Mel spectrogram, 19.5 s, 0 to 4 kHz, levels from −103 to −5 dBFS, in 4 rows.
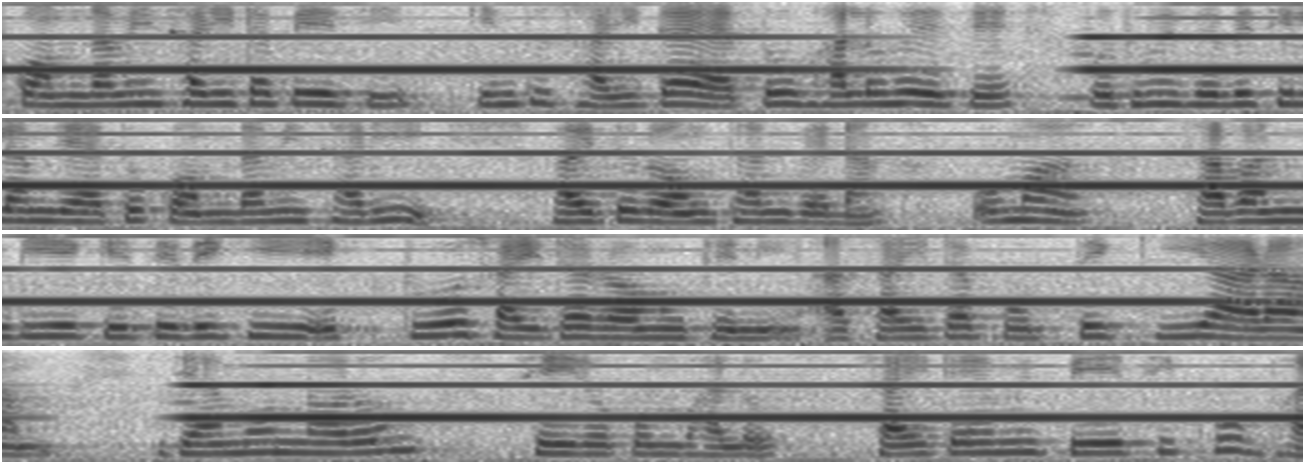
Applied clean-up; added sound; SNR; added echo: none; Wind instrument, woodwind instrument; -5 dB; none.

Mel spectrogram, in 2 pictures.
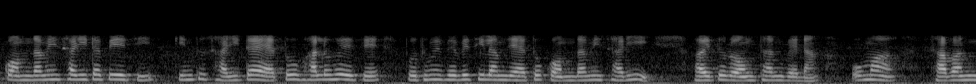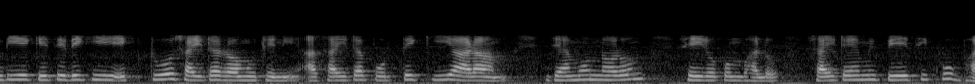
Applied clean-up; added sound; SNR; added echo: none; none; none; none.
